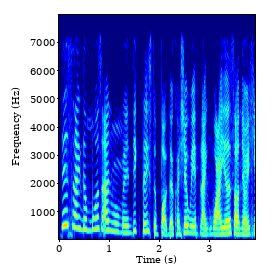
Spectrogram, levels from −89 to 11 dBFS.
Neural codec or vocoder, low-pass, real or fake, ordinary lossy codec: none; 7.2 kHz; real; Opus, 64 kbps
